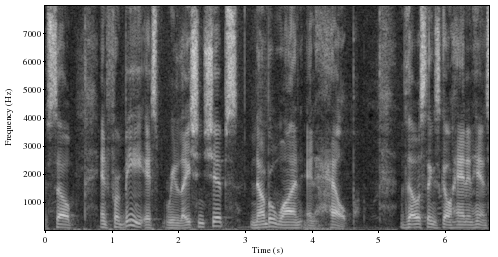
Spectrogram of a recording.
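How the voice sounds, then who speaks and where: A man from a web design company talking casually in an interview about his work and clients, in a relaxed businesslike way. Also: fairly low pitch. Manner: relaxed, businesslike, uses sports metaphors.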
